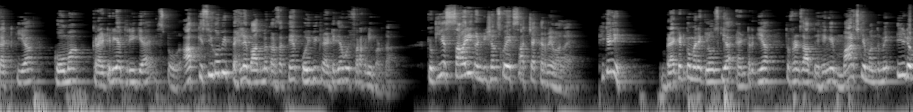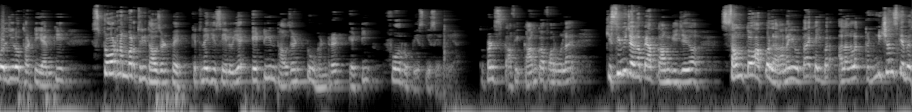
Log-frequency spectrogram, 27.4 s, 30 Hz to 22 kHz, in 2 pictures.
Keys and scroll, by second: 11.8 Up, 12.4 Left, 13.8 Left, 14.3 Left, 16.0 Right.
